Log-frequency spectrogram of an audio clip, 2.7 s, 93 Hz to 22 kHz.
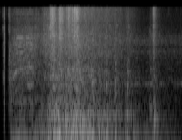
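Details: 1978 Dodge Adventurer, long-sitting with pack-rat damage and the carb loose or disturbed, on primed fuel: a starter click, then uneven cranking that catches into a few ragged firing bursts before dying away. Spark is present but fuel delivery is lacking.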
